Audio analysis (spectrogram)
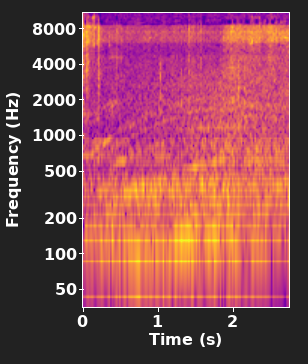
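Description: A Harley-Davidson motorcycle pulls away from a complete stop, its engine giving a steady, loud low rumble that holds throughout with a slight rise as it accelerates.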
